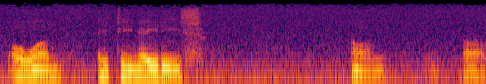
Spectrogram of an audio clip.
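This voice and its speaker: This woman's voice is very deep and low-pitched, with a dark, mellow tone and a Kentucky accent. Her intonation stays fairly even. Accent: Kentucky Southern. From Simpson County, Kentucky. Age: 80s+. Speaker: local historian. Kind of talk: oral history interview. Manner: halting.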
